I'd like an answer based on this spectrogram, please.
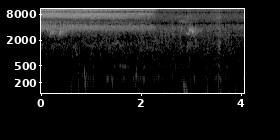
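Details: Insects along a wooded country road: dense, high, unbroken buzzing hum fading slightly partway through, with a few soft thumps and rustles from walking.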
